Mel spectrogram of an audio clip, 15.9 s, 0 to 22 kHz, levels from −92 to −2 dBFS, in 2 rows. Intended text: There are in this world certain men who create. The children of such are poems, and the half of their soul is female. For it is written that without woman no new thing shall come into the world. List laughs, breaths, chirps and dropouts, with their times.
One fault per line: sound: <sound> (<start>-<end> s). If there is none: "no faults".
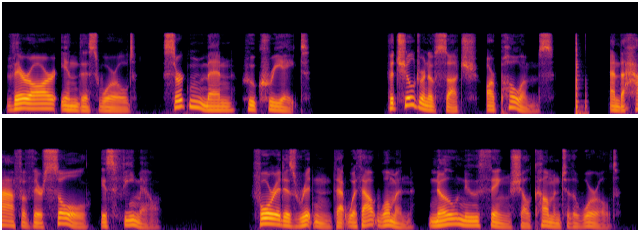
sound: tap (7.2-7.3 s)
